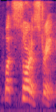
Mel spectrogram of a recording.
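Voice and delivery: high, loud, sharp demand; sharp question. A narrator's reading. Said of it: "asked the old green grasshopper sharply".

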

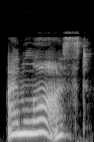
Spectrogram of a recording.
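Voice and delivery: high princess voice; pleading princess. A narrator's reading. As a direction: appeal to the witch for help. Princess appeals to witch.

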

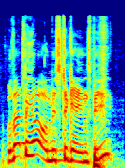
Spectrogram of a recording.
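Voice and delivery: high, deferential servant; Rahir. Acted. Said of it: "Rahir gives a little bow".

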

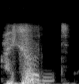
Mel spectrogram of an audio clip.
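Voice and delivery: choked, breaking whisper; spitting out the words in desperation; sputtering desperately. Acted. Harry struggling to get words out to Lucius, sputtering. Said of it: "He just sputters and spits desperately".

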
